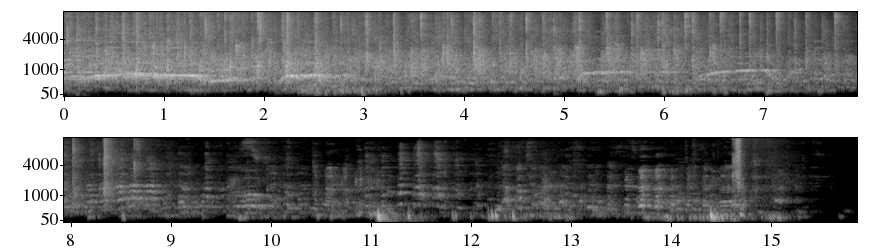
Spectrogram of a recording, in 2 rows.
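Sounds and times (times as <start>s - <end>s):
voices whooping and cheering: 0.0s - 3.2s, 4.9s - 7.6s
sustained applause from a sizable audience: 0.0s - 8.9s
laughter: 2.3s - 15.3s.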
